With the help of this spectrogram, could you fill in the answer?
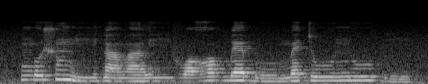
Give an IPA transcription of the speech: ŋ o˦ ʃ ũ˦ ɲ iː˨ ɗ ã˨ β ã˨ l iː˨ v ɔ˨ ɣ ɔ˦ ɡ͡b ɛ˦ ɓ uː˨ m ɛ˦ t uː˦ ɲ uː˦ ɓ i˨

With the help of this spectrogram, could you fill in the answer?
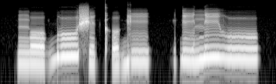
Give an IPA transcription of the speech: ŋ oː˨ ɡ͡b uː˦ ʃ ɪ˨ kʼ ʊ˨ ɡ i˦ | ɗ i˨ n iː˦ β uː˦

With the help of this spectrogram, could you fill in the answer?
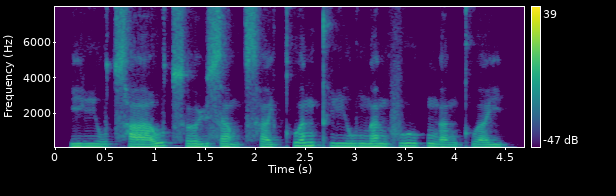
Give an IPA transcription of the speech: j iː˨ w t͡sʰ aː˨˥ w t͡sʰ ɵ˨˧ ɥ s ɐ˨˩ m t͡sʰ ɐ˨˩ j kʷʰ ɐ˥ n t̪ʰ iː˧ w n̪ ɐ˧ n f uː˧ k̚ ŋ ɐ˨˧ ŋ kʷʰ ɐ˧ j

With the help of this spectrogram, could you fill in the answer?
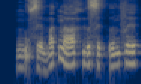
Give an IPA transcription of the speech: ŋ ə̰˧˨ w s ɛ˧˩ m a˦˥ k̚ n aː˨˦ h ɨ̰˧˥ ə̯ s ɛ˨˩ t̚ ʔ əː˧ n f ɛ˧

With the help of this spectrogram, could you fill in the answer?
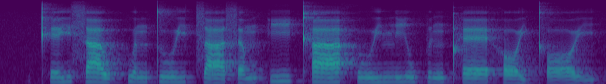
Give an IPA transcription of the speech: kʰ e˨˥ j s aː˨˩ w kʷ ɐ˧ n t̪ uː˨ j t͡s aː˨˩ s ɐ˨ m k iː˥ kʰ aː˧ h uː˨˧ j n̪ iː˧ w p ɪ˨ ŋ pʰ ɛː˨˧ h ɔː˨˩ j kʰ ɔː˨˩ j

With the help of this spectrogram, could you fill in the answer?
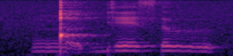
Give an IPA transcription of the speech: ŋ͡ǃ ə̰˨ ɡ e˦ z ɾ ɯ˦˨

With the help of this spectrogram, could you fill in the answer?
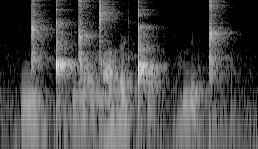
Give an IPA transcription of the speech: ŋ͡ǁ e̤ ǃʰ ɛ̤ ŋ͡ǁ ɔ ŋ͡ǀ a n ɜ j ǃʰ ɔ pː a̤ n e w ɡ͡ǁ a̤

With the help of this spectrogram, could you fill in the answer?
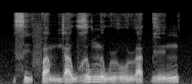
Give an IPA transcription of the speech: s i˨˩˨ f a˨˩˨ m j a˨˩˨ w ɣ ə˧ w n ə˨˩˨ w ɹ o˨˩ ɹ a˨˩ t̚ ɣ e˧˥ ŋ

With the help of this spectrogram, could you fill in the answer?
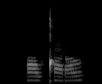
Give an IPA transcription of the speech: ɔ w ǃ æ ɾ ɔ ʊ̯

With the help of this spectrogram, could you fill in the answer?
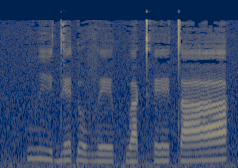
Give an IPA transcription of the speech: β i˦˨ d e˦ ɗ ʊ˨ v eː˨ kʷ a˨ kʰ eː˨ t aː˨˦

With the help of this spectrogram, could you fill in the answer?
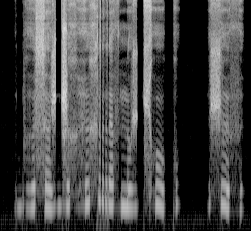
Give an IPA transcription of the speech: bʱ ɯ s ə ʒ ɖ͡ʐ ɯ x h ɨ x r ɜ θ n u ʒ t͡ɕʰ u k | ʃ ɨ θ

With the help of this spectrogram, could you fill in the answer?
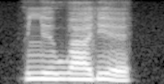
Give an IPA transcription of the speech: lʲ ʌ w a ɾʲ ɛ

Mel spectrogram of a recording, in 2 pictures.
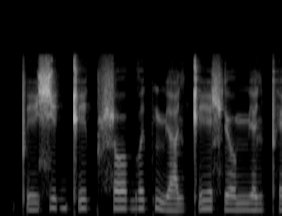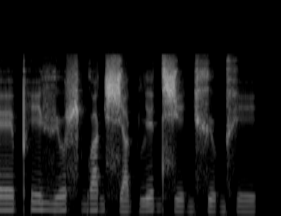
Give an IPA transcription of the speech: pʼ i˨ ɕ i˦ ɡ kʼ i˦ kʷ ɬ o˦ ɡʷ i˦ kʷ mʲ a˨ lʲ kʼ i˦ ɬ ɾʲ o˧ mʲ ɛ˧ lʲ pʰ e˧ pʰ i˧ vʲ u˨˦ ɬ ɡʷ a˧ ɡ ɕ a˨ kʷ lʲ e˧ d ɕ i˨ ɡ xʲ u˨ ɡ x i˨

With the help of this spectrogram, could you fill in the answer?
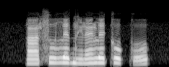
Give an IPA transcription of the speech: ã˧ s u˦ l ɛ˦ d ĩ˧ ɾ ɛ̃˦ l ɛ˦ k o˦˨ k o˨˦

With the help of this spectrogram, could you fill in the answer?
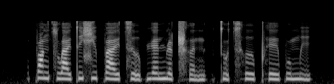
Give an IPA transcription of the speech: p ɑ˥˨ ŋ t͡s w a˨˦ ɪ̯ t̪ i˧ ɕ i˦ p a˨˦ ɪ̯ t͡s ɹ̩˨˩ p ɥ ɛ˦ n̪ ɥ ɛ˨ ʈ͡ʂʰ ə̰˨˩ n | t̪ ṵ˨˩ t͡sʰ ɹ̩˨˦ pʰ e˨˦ ɪ̯ p u˨˦ m ḭ˨˩

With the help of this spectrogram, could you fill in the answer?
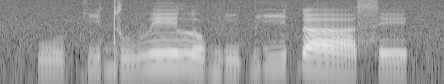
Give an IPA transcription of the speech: w u˨ k i˦ d u˨˦ β eː˦ l o˨ b ĩ˨ ɓ iː˦ ɗ aː˦˨ s e˦

